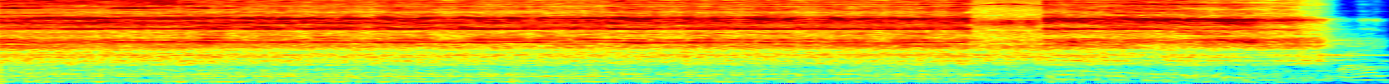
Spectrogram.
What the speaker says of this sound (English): this grinding wheel is meant to be used on this surface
